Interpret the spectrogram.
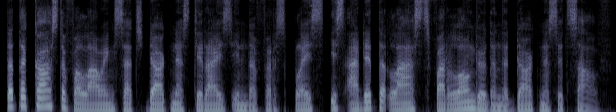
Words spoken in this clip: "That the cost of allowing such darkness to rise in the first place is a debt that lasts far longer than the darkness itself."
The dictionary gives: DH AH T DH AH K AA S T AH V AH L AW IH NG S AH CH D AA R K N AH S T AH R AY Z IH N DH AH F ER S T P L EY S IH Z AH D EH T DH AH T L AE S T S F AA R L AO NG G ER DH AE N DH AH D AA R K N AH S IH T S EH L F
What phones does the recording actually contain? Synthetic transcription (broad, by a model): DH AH T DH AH K AA S T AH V AH L AW IH NG S AH CH D AA R K N AH S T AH R AY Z IH N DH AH F ER S T P L EY S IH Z AH D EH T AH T L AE S T S F AA R L AO NG G ER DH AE N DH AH D AA R K N AH S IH T S EH L F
